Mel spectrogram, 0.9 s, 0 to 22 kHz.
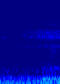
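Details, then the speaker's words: Man snoring in the background of a hospital room, morning check-in around 7:30–8 a.m.; snoring. "If you can hear him snoring in the background, I've already told him to stop, but of course, he just can't."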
